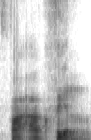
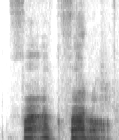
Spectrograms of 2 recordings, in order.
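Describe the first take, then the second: First: The word ends in a short -ir. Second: The word ends in a longer -aro. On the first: The speaker calls it right. "ia harus dibaca jazm" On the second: The speaker calls it wrong. "Nah itu salah"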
